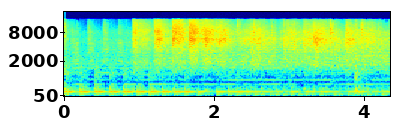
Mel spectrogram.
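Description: Lion dance percussion: a large Chinese drum beating a quick, steady rhythm, with hand cymbals clashing over it from about a second in.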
